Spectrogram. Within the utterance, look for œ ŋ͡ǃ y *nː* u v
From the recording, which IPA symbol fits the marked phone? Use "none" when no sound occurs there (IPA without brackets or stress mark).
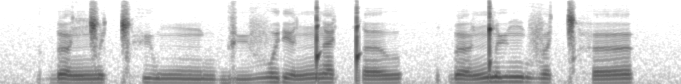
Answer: ŋ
